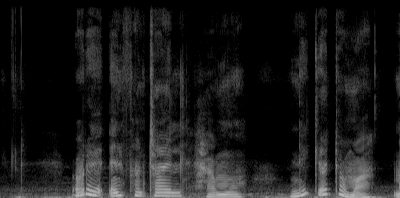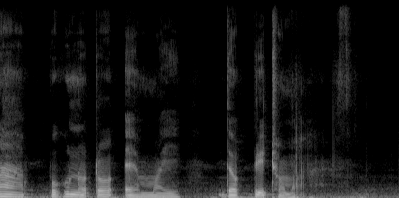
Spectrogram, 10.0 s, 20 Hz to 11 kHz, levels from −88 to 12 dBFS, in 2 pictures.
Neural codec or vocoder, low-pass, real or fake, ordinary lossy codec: none; none; real; none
